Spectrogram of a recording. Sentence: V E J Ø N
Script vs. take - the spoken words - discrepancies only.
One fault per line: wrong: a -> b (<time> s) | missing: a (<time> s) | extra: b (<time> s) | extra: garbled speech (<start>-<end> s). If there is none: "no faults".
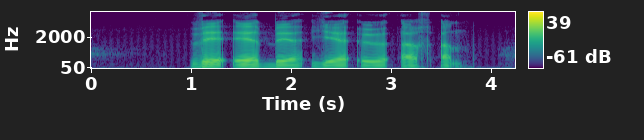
extra: B (1.7 s)
extra: R (3.1 s)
